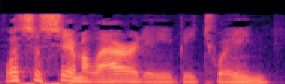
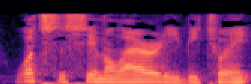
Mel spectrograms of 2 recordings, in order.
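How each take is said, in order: First: It is said in an imitated Irish accent. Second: It is said in the speaker's normal accent.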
